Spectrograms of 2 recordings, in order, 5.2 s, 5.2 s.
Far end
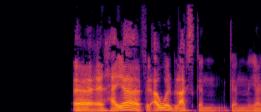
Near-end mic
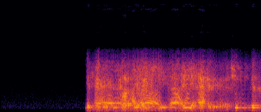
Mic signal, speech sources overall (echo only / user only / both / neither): both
